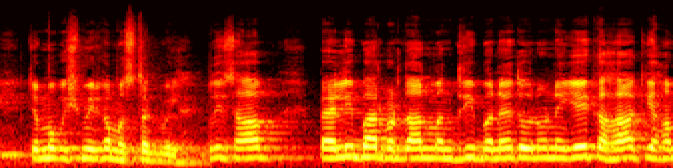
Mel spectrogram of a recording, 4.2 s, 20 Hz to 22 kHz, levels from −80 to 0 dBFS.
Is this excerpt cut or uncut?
cut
